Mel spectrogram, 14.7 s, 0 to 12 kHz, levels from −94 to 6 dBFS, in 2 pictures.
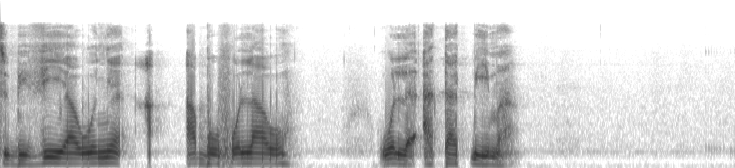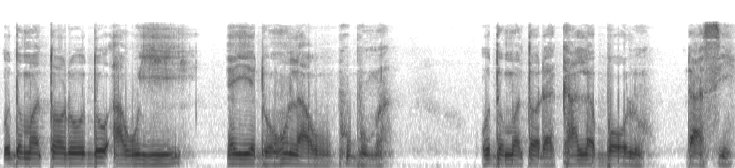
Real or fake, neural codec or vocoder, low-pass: real; none; 7.2 kHz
